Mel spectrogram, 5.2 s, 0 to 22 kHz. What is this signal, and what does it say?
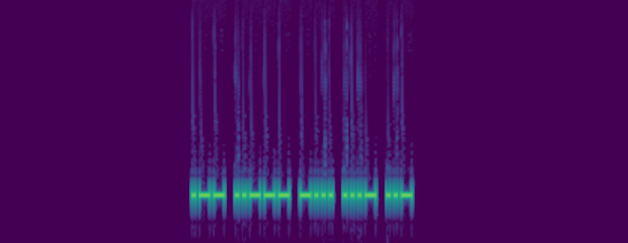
Morse code, heard as a keyed tone, about 40 wpm, 700 Hz. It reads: W2BVU
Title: USA Call Signs - 5 Characters - Repeated 2x - 40wpm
